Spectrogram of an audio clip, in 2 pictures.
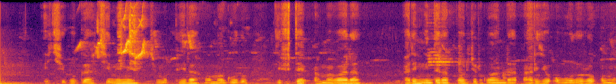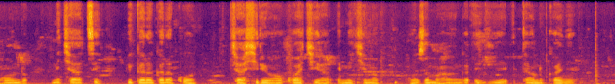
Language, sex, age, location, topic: Kinyarwanda, male, 25-35, Nyagatare, government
